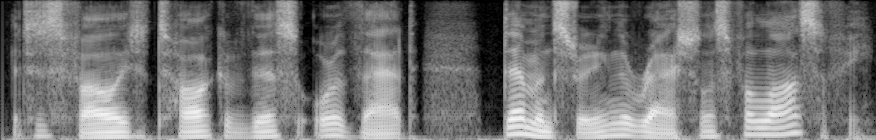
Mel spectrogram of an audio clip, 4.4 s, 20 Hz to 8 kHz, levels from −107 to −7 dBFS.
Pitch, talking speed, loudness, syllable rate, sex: 100 Hz, 180 wpm, -17 LUFS, 5.9 syllables/s, male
